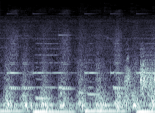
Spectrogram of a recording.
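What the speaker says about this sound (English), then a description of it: "Thomas went on, happily completing his shunting in the yard" Thomas the Tank Engine shunting in a railway yard: rhythmic clattering of wagons with steam hissing and steady rolling noise, close and fairly loud.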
